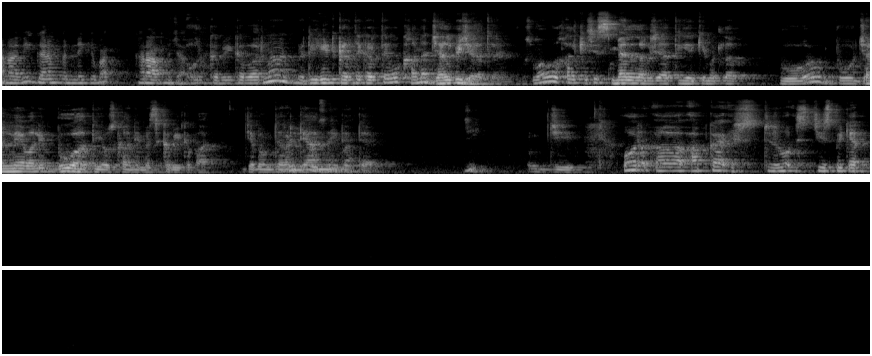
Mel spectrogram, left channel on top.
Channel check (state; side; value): silent; right; 55 dB below the other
